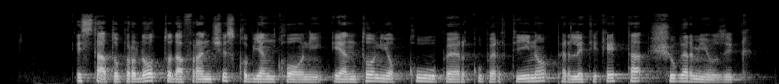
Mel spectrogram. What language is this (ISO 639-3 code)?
ita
